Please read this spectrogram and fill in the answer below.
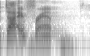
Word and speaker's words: diaphragm: And yes, it is spelled a little funky. It's got that silent G in there. Diaphragm is how you say it.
